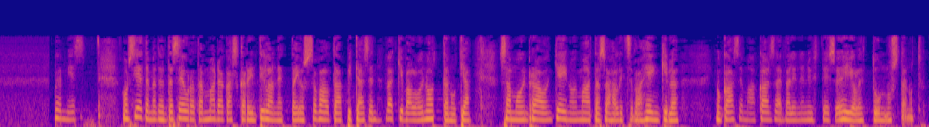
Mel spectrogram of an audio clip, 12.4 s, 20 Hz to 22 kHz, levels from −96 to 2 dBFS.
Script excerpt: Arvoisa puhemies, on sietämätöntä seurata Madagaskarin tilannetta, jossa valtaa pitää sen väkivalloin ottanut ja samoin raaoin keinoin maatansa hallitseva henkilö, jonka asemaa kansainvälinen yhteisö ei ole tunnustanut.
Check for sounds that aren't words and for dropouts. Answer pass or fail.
pass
